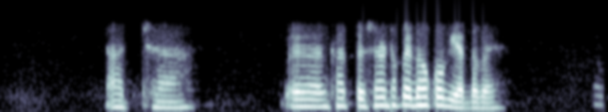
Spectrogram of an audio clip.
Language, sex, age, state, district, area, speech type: Santali, female, 30-45, Jharkhand, Seraikela Kharsawan, rural, conversation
